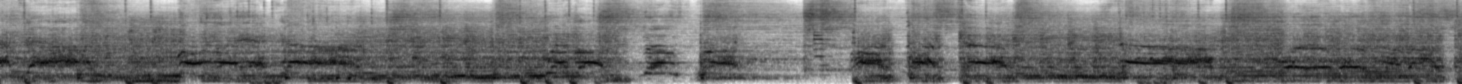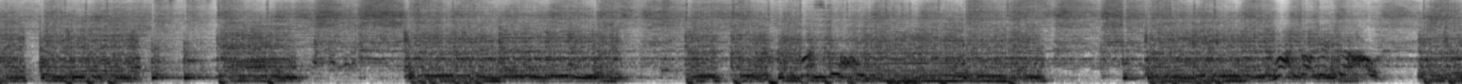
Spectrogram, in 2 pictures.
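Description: A heavy rock band playing loud and live, with drum kit, guitars and singing. The whole band cuts out briefly several times, in short stop-start breaks.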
